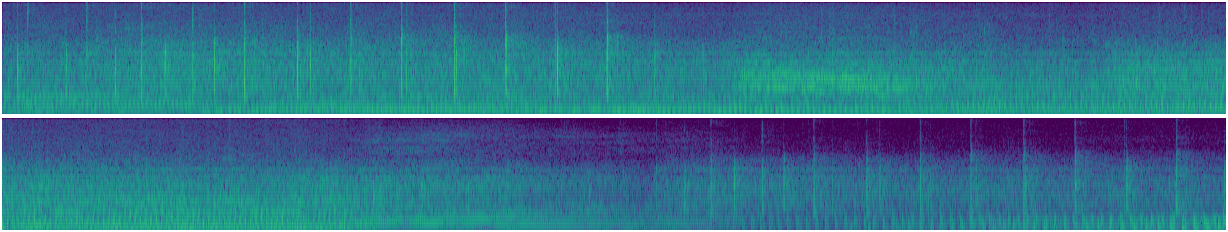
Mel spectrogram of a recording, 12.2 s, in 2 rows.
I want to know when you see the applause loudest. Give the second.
3 s.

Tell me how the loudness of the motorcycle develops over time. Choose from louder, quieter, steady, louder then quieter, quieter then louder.
quieter.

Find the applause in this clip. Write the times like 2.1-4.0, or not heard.
0.0-12.1.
